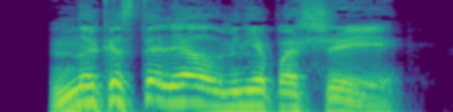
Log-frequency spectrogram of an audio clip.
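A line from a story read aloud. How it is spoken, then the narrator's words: Wry grunt. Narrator (Russian): хмыкнул Аптахар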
